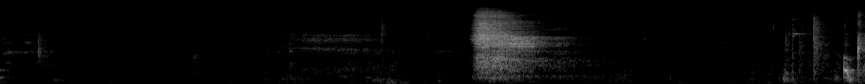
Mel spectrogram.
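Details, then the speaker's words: Patient sitting up straight, nose piece on, takes a deep breath in and blows out hard and fast into a spirometer. A single sudden strong blast tails off over about a second. One of three attempts, the best of the three, with normal results. "sit up nice and straight deep breath in and hard and fast as you can okay that was excellent"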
